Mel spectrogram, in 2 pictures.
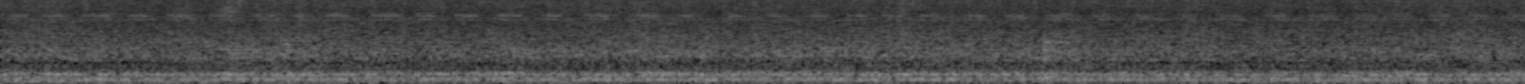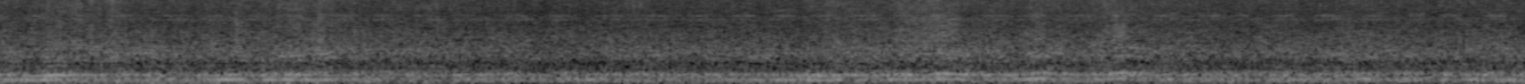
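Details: Swarm of bees out of its hive, a dense continuous buzzing drone with wavering hum bands, steady in loudness throughout, no other sounds standing out.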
